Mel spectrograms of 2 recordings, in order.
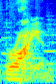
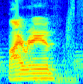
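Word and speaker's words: Byrna: I always pronounce it Brian, but it's like Brian, Byran, Duran.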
